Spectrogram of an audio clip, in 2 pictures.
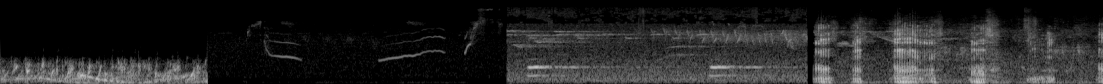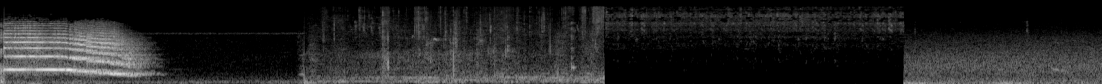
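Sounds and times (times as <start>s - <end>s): faint gliding chirp-like calls: 2.4s - 11.2s
pigs grunting: 8.1s - 11.5s
pig squealing: 8.2s - 12.7s.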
